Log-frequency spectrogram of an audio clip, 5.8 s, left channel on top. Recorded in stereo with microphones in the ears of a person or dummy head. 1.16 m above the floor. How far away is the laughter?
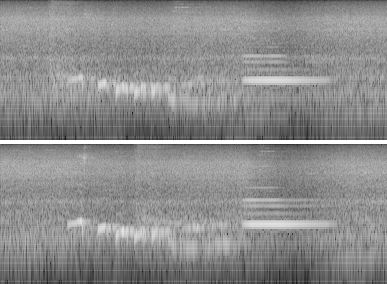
About 1.1 m.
